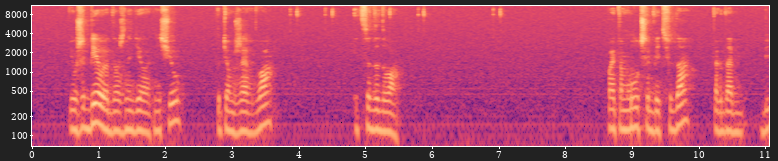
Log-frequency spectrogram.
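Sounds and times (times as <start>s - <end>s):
computer mouse clicks: 3.8s - 4.6s, 5.2s - 6.0s, 6.9s - 7.2s.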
